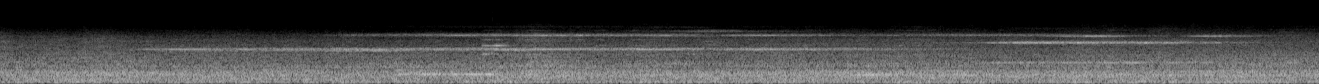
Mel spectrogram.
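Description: Double-stack intermodal freight train rolling along curving track, a steady rumble of cars with high-pitched wheel squeal from the curve setting in about a second in, several squealing tones overlapping and shifting.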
